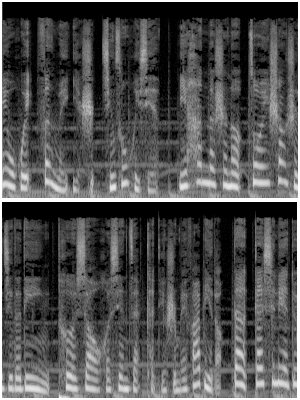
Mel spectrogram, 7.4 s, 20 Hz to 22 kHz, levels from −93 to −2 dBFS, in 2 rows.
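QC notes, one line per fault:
4.41 to 4.54 s, phantom power thump: a deep low thump peaking at about -10 dBFS that dies away within roughly 30 ms. That's the supply switching on or off on a live input, with the voltage step pushed through the coupling capacitors as one low-frequency kick.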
